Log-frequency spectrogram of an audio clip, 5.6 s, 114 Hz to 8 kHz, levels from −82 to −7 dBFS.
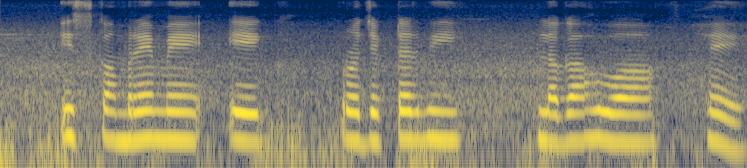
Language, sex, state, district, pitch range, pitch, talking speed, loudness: Hindi, female, Madhya Pradesh, Dhar, 225-240 Hz, 235 Hz, 95 wpm, -14 LUFS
